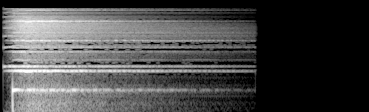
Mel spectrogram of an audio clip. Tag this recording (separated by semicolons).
effect; gameaudio; sfx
